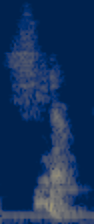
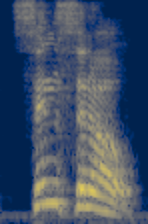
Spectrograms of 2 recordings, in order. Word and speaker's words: Sinnoh: And you mispronounced the name again. Shino. It's the Shino region. Is it? Yes. There's no ancient. No, So, not Sinnoh. Cincino, Oh, the Pokemon.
